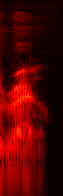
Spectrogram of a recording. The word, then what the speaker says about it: Rael: it because it's not most americans add a second syllable to my name but no it's one like rail railway line rail okay right yeah rail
